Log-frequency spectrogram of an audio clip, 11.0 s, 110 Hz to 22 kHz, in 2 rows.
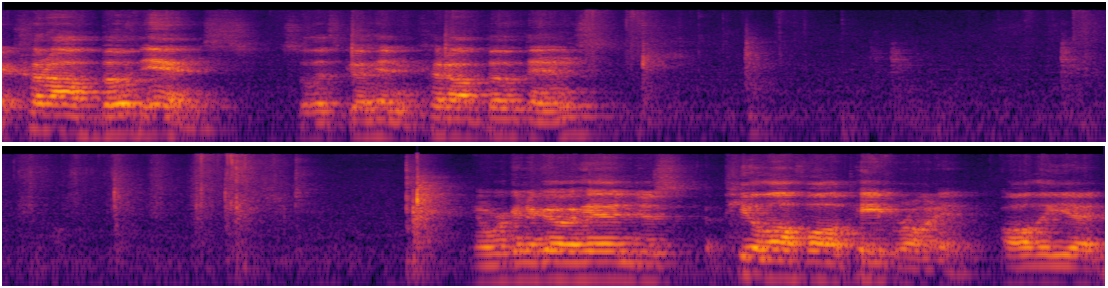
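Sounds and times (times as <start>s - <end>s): knife cutting onion: 5.2s - 7.0s.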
